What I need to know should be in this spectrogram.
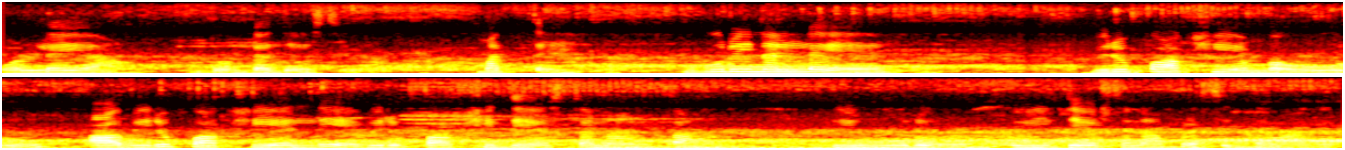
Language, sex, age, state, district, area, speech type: Kannada, female, 18-30, Karnataka, Kolar, rural, spontaneous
